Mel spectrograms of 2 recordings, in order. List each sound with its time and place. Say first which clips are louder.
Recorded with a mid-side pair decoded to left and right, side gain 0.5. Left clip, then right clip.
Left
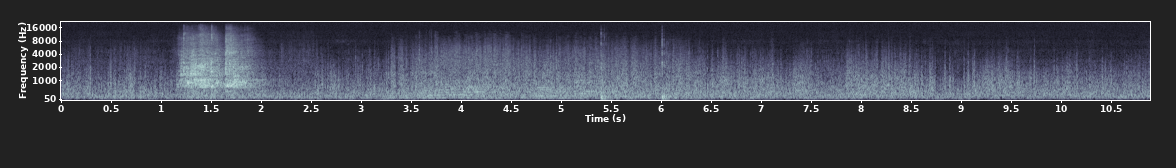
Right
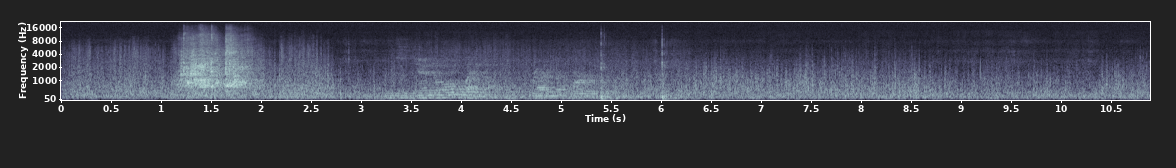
1.1 s dishes clattering: even; 5° left, 0.7 m
3.2 s a man speaking: left 2 dB; 25° right, 7 m
5.4 s dripping: left 4 dB; 5° left, 2.5 m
